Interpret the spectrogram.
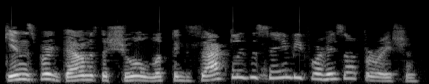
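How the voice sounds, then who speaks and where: A woman's voice: mid-range voice, big pitch swings, moderate pace, breathy edge, highs cut off, pitched above the performer's own voice. A woman voicing a stubborn, sardonic old husband with a Yiddish-inflected accent in a short story reading. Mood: boastful, admiring. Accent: Yiddish-inflected English. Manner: dry, rhetorical grumbling.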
